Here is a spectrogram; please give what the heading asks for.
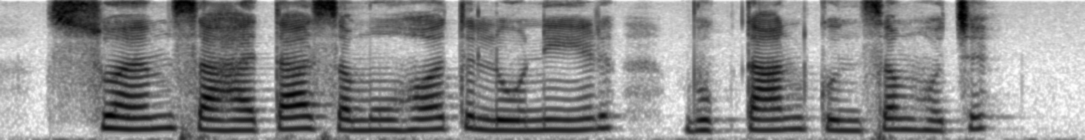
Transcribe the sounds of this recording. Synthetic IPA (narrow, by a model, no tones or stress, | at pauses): swɐjəmsaɦajt̪asɐmuːɦɔt̪loːniːɽ | bʱʊkt̪aːnkʊnsəmɦot͡ʃe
